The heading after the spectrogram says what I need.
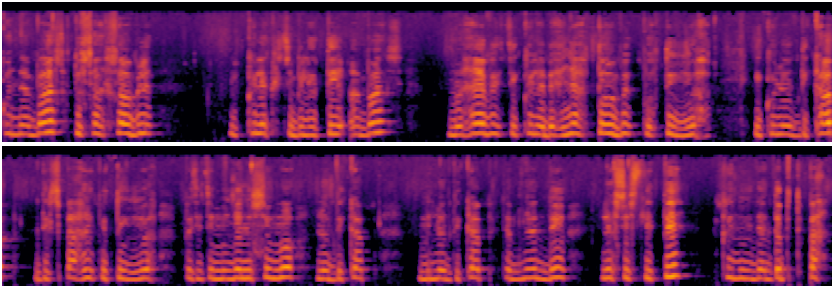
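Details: Young woman born profoundly deaf, speaking French orally without an interpreter; finding: deaf speech.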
